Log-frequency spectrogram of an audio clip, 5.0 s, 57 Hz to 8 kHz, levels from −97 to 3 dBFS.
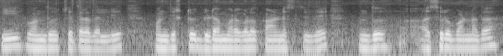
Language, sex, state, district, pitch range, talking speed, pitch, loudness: Kannada, male, Karnataka, Koppal, 120-130 Hz, 105 wpm, 120 Hz, -15 LUFS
